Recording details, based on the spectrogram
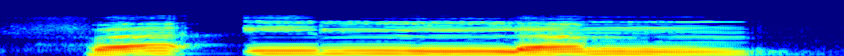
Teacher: حمزہ کو لام کے ساتھ ہم نے ملا دینا ہے اور یہ نون ساکن نہیں پڑھا جائے گا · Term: ادغام یرملون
